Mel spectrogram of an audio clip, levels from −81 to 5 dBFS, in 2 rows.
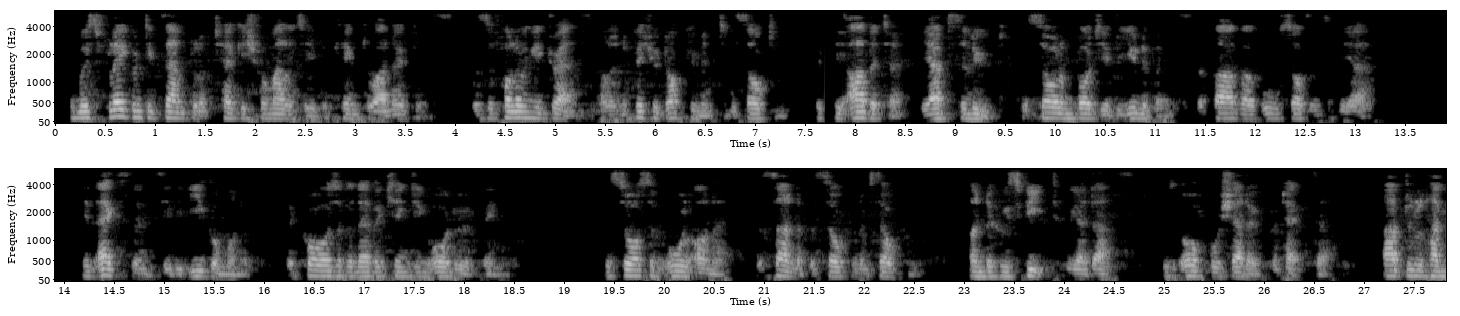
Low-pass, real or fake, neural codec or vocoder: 5.4 kHz; real; none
